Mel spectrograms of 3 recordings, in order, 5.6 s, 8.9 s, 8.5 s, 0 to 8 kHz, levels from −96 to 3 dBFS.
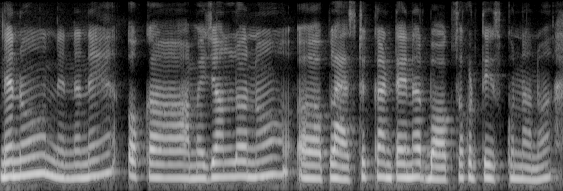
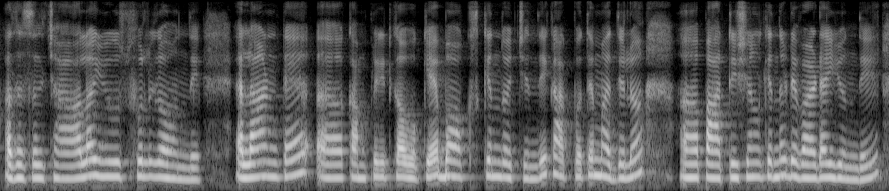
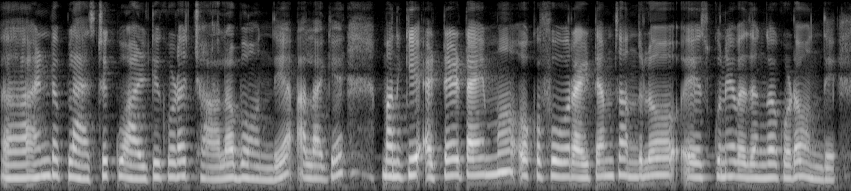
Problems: none marked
